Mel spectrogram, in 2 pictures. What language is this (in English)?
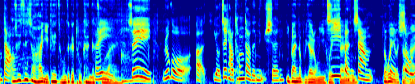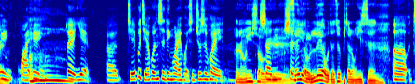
Chinese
